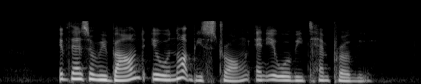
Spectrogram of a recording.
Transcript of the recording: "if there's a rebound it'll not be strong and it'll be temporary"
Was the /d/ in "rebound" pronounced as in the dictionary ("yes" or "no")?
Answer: yes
